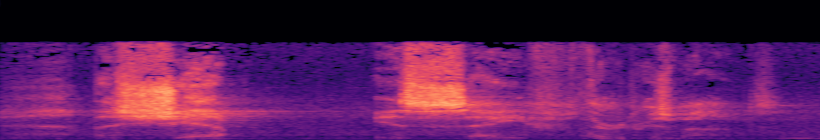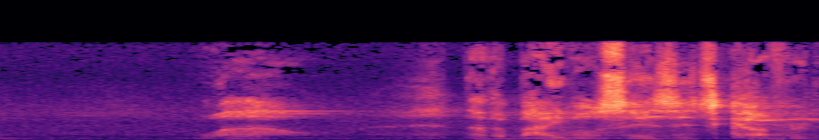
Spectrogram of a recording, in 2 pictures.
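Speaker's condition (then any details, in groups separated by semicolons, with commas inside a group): Laryngeal cancer; no spread on MRI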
